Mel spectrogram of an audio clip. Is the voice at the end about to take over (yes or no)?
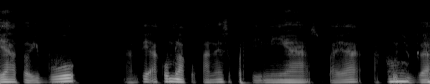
no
